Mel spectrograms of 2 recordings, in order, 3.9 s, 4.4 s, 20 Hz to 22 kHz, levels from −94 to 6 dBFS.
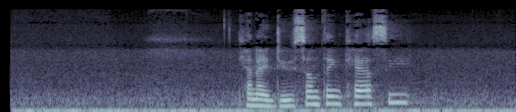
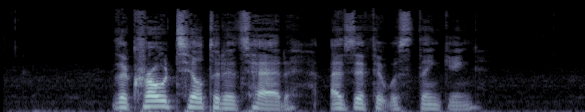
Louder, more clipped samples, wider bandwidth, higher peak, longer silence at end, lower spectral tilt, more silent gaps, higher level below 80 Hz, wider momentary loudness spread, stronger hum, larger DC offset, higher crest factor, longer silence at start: first, -25 LUFS vs -29 LUFS; neither; about the same, 16.5 kHz vs 16 kHz; first, -6 dBFS vs -10 dBFS; second, 0 s vs 0.8 s; about the same, -4 dB/octave vs -5 dB/octave; neither; first, -32 dBFS vs -56 dBFS; second, 14 LU vs 21 LU; neither; neither; about the same, 18 dB vs 22 dB; second, 0.1 s vs 0.85 s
